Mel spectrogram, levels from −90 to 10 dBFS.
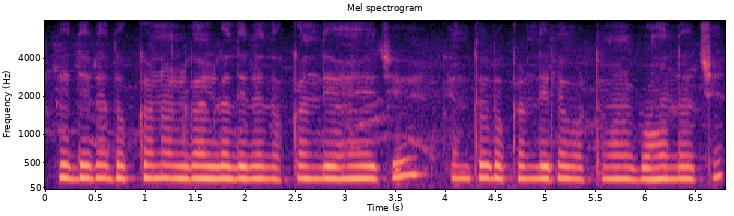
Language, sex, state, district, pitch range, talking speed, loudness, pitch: Odia, male, Odisha, Nuapada, 210-225 Hz, 130 wpm, -14 LUFS, 215 Hz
